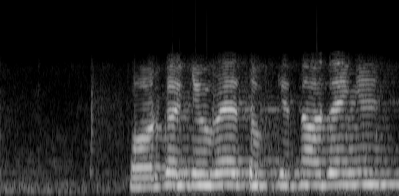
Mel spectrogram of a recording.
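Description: A man speaks clearly and steadily, like a teacher explaining.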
